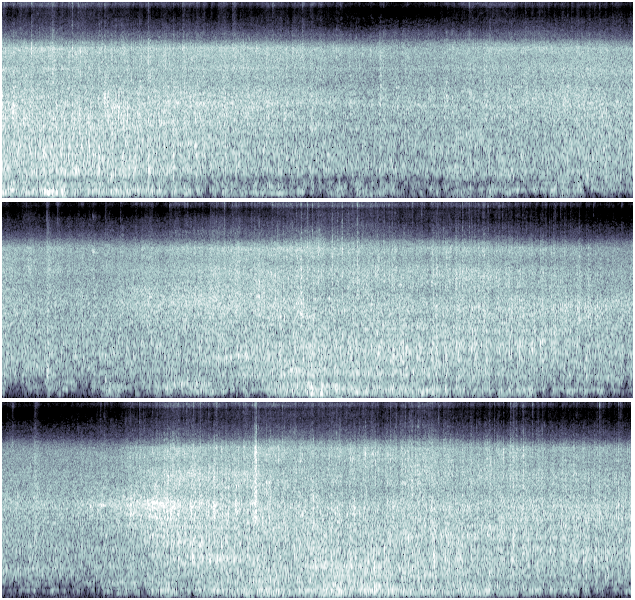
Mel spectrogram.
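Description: Motorised Lego train running on plastic Lego track, a steady whirring noise of its motor and wheels that grows louder as it passes close and eases as it moves away, several times over.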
